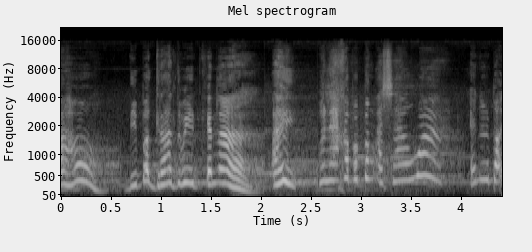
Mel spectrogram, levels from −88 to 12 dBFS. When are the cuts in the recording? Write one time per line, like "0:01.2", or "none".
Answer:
0:02.0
